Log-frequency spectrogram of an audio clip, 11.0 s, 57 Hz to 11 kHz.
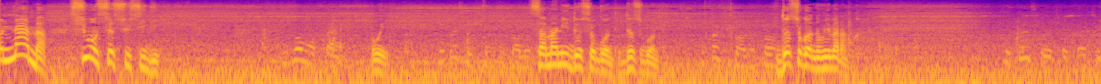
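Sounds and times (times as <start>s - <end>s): man speaking: 0.0s - 1.7s, 2.8s - 8.6s.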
